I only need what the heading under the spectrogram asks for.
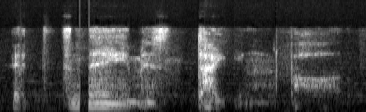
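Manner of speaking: rasping male voice. Storyteller voicing a male character's words to the listeners, in a raspy voice. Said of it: "in a raspy voice".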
